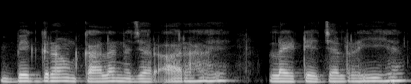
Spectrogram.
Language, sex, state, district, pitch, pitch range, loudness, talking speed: Hindi, male, Jharkhand, Ranchi, 145 Hz, 135-155 Hz, -17 LUFS, 145 wpm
